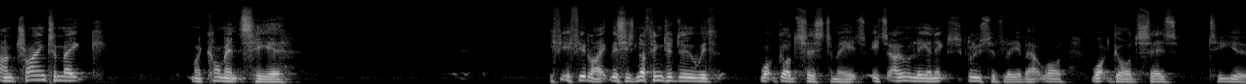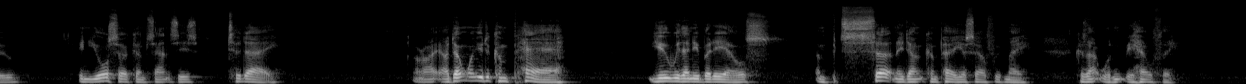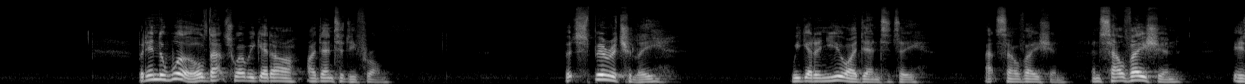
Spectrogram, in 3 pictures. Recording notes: Recorded Live at Central vineyard, Northampton.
